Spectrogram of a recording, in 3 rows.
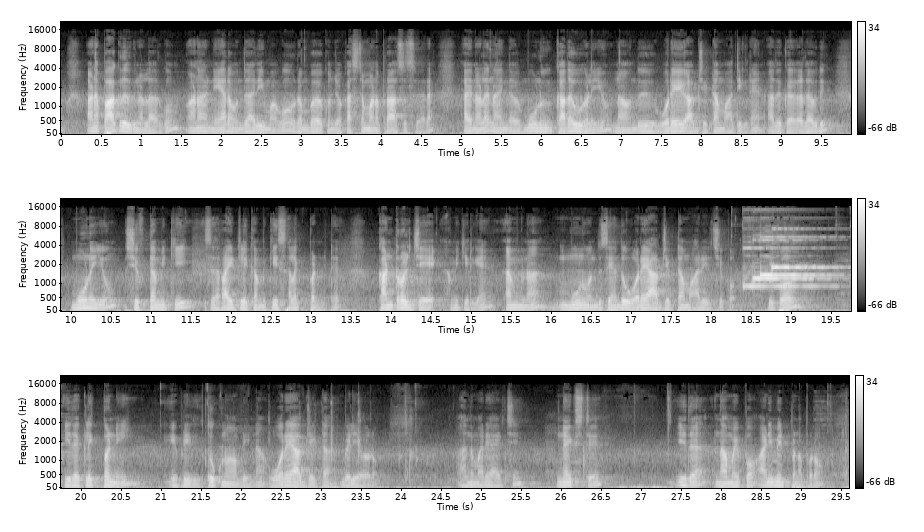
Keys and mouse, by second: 2.9-4.3 middle drag, 18.1 right click, 21.2-22.7 drag, 22.9 ctrl+z, 26.7 middle click, 28.7 middle click.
